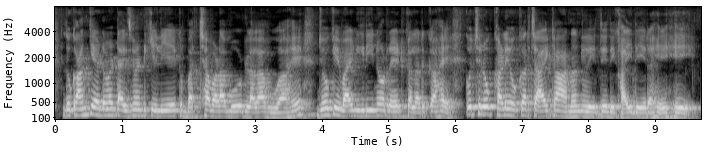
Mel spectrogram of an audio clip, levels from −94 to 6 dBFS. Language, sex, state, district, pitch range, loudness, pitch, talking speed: Hindi, male, Maharashtra, Solapur, 130-165 Hz, -16 LUFS, 145 Hz, 205 wpm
